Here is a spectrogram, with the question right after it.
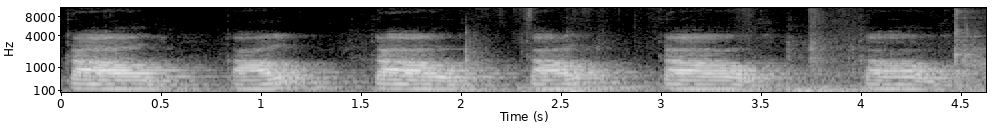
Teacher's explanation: Gal, the other one hits, the double L hits the tongue, hits the teeth very strongly.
